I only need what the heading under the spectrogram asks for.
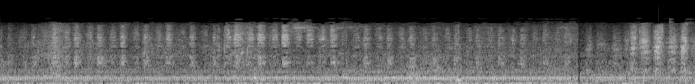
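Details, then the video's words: Joyful dog's 'laugh': fast rhythmic panting, roughly four breathy puffs per second, fairly even throughout, with a low steady hum beneath. "강아지웃음소리 강아지 행복할때나오는소리"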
